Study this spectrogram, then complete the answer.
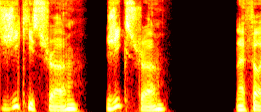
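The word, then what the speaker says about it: Dijkstra: I said Jikstra earlier, and people were like, no, it's Jikistra.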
